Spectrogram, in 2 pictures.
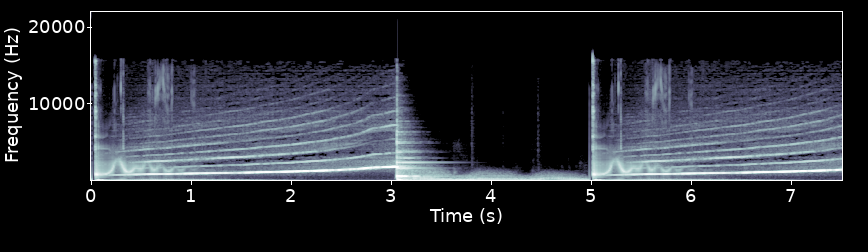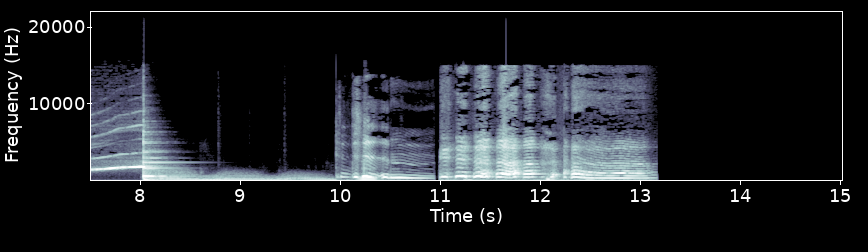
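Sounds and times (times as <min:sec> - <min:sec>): wobbling drum-like effect: 0:00.0 - 0:01.5, 0:03.1 - 0:06.8, 0:08.0 - 0:10.0
baby giggling: 0:10.0 - 0:13.2.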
